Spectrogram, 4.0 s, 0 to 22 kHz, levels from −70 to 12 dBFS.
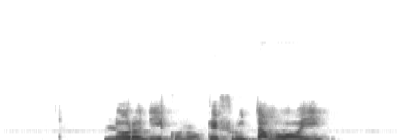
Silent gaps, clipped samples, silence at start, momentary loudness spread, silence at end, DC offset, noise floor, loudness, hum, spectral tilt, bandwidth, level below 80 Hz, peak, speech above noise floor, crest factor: none; under 0.1%; 1.05 s; 10 LU; 0.75 s; under 0.1%; -65 dBFS; -17 LUFS; none; -6 dB/octave; 7.4 kHz; -64 dBFS; -2 dBFS; 49 dB; 18 dB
